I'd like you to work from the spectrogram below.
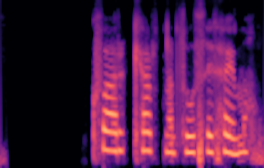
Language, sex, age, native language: Icelandic, female, 9, Icelandic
